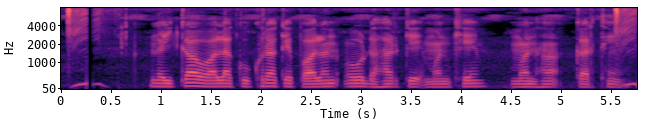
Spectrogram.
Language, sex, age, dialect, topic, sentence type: Chhattisgarhi, male, 18-24, Eastern, agriculture, statement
